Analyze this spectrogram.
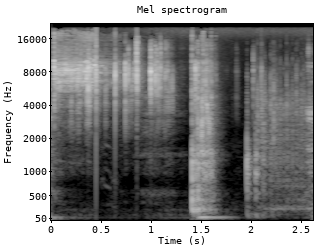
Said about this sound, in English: Yeah, stop dropping dice.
